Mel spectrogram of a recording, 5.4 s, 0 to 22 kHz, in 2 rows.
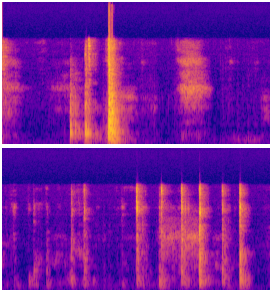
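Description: A ratchet wrench tightens the case bolts on a Holzfforma G440 chainsaw with sharp clicking bursts, a cluster early, then sparse clicks and a quick rhythmic run near the end, close and loud.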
